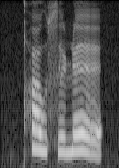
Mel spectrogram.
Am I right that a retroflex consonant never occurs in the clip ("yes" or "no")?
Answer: no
